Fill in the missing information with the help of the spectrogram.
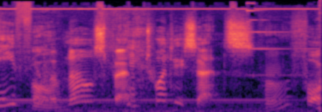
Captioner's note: recorded Voice On Phone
